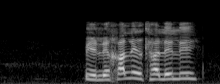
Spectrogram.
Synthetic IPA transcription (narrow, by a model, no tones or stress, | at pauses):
pʼɪlɪχalɪt͡ɬʰalɪlɪ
